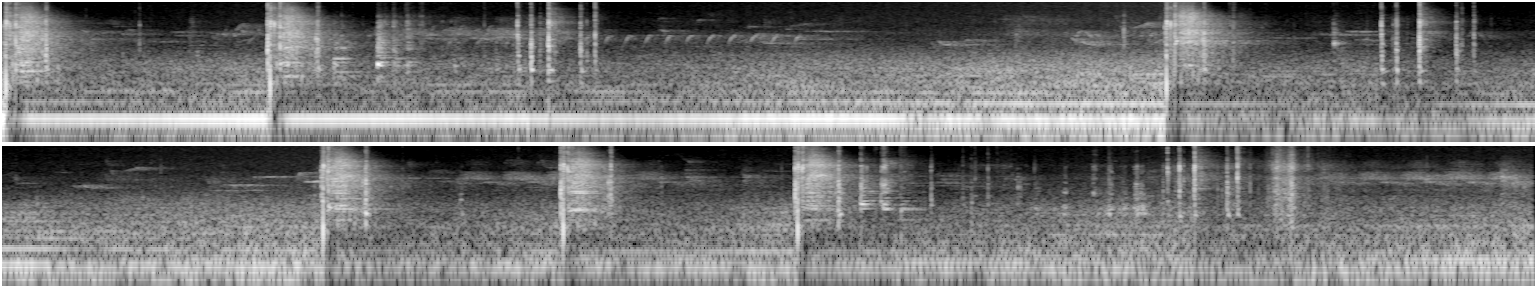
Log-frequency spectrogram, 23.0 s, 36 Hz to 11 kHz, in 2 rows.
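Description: Umarex Ruger 10/22 CO2 pellet rifle firing about six sharp pops, spaced one to five seconds apart, with fainter sharp clicks between some of them. A low steady hum under the first nine seconds stops suddenly.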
